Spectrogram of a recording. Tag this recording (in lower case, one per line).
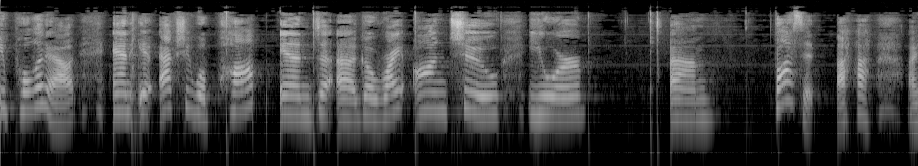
speech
